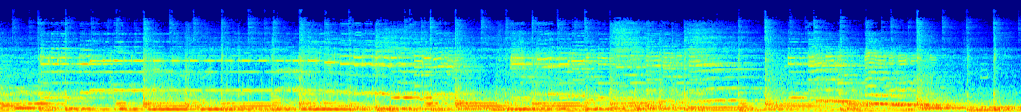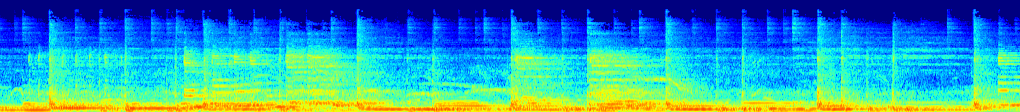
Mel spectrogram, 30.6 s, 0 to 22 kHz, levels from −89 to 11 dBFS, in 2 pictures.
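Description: From 16.97 to 19.86 s there's GSM phone buzz: a 2G handset on a call nearby is bursting at 217 Hz, and the audio circuitry is rectifying those radio pulses. You get a steady, raspy, harmonic-rich buzz sitting about 32 dB under the sound.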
